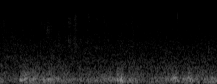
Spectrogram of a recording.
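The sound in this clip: A thunderstorm pours steady, dense rain while low thunder rumbles continuously underneath, loud and unbroken for the whole moment.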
